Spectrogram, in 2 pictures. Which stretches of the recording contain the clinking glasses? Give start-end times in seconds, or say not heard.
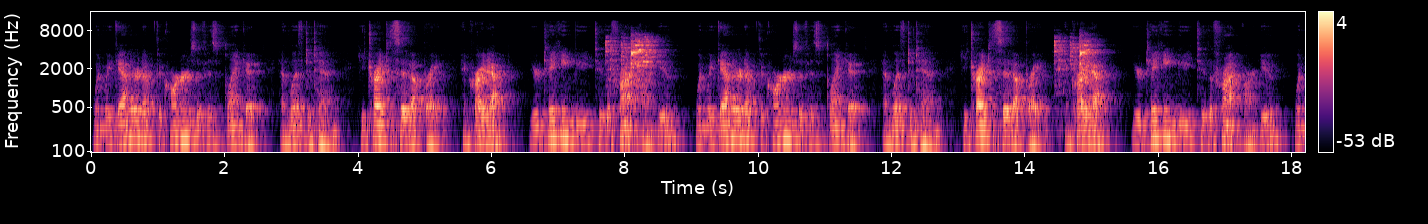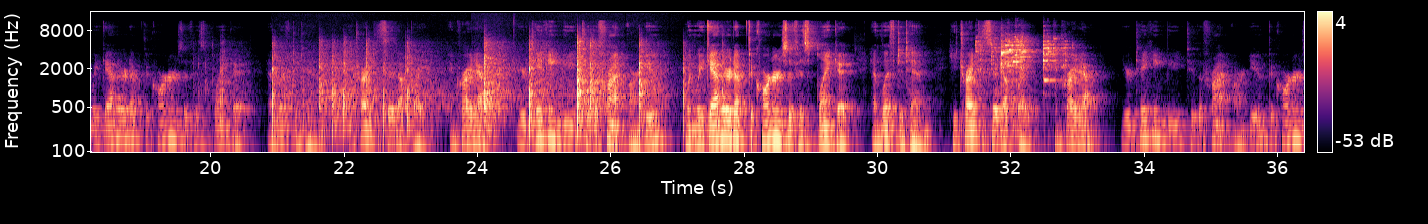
7.7-8.4, 14.4-15.1, 31.4-33.0.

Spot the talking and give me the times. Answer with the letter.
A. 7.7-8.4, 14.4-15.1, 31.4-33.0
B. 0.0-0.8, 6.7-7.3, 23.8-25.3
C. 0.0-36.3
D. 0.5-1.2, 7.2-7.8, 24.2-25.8
C.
